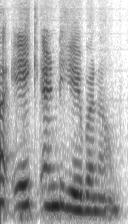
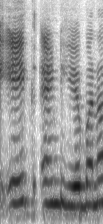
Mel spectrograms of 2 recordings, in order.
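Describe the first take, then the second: First: एक एंड ये बना slowed down, each word weighted; teacher slows एक एंड ये बना to stress it; slow emphatic repeat. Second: Said in the usual way. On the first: Shown as a demonstration. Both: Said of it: "repeats phrase for emphasis".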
